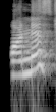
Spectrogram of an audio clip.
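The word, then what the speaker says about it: honest: तो आप देखो अगर आप ऑनेस्ट बोलोगे तो आप कैसे बोलते हो? ऑनेस्ट तो नहीं बोलते ना? ऑनेस्ट बोलते हो। एच क्या होता है? साइलेंट होता है।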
